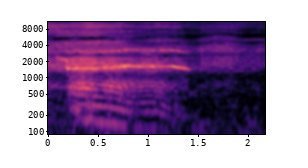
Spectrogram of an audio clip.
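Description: A young woman's high-pitched shriek, held for a little over a second and dropping off near the end.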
